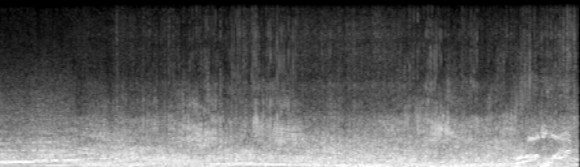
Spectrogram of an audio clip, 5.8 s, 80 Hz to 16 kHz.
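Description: Dodge stock cars in a NASCAR Pinty's Series race at the Bumper to Bumper 300 roar continuously and loudly, one pack running close behind another. A commentator talks over the constant engine noise.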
